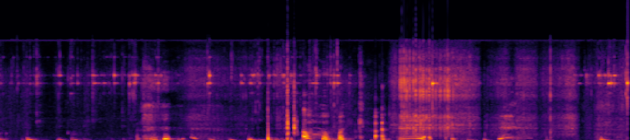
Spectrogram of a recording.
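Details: Curious female Doberman puppy, eager to play with a hairbrush yet afraid of its bristly texture, gives short arched whines that rise and fall, several in six seconds, between scratching and rustling noises.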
